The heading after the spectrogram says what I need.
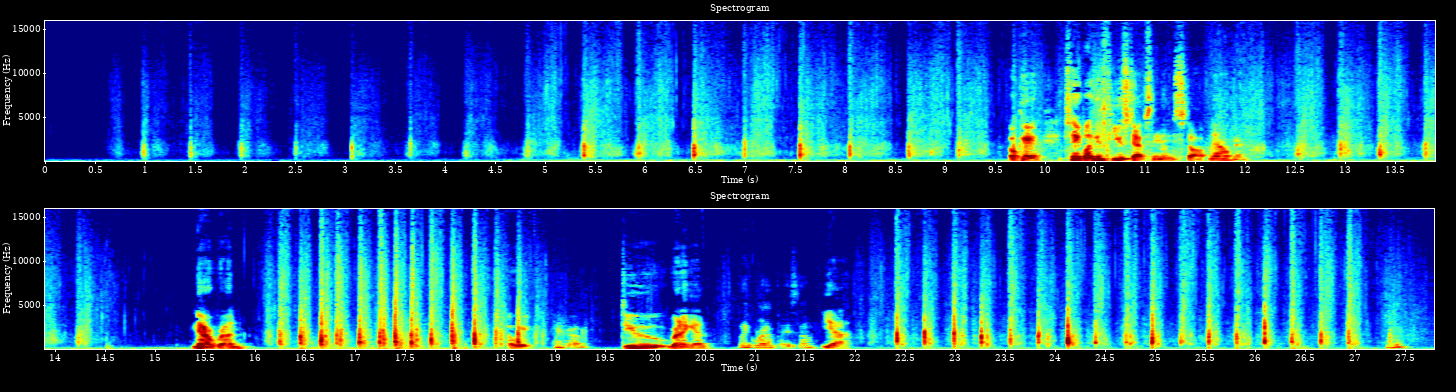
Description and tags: dirt footsteps
some quiet footsteps on dirt/grass.
foley, steps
